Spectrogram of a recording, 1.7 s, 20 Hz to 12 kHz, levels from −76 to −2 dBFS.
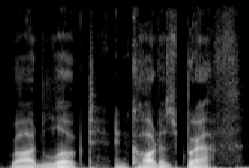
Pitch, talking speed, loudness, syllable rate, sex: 95 Hz, 215 wpm, -19 LUFS, 4.9 syllables/s, male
